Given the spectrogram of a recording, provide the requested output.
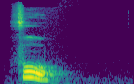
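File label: "фу", Komi, female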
